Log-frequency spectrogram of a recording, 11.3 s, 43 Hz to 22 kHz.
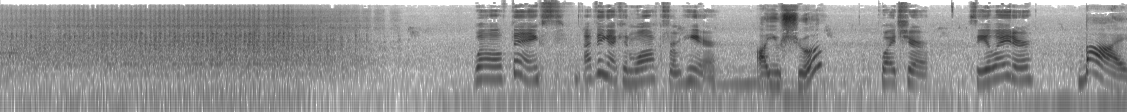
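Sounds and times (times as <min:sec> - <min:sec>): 
car engine humming and idling: 0:00.0 - 0:04.1
speech: 0:04.7 - 0:11.2.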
